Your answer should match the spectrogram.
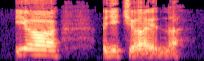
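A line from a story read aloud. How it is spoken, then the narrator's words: Miserable nasal drone. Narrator (Russian): прогудел в нос несчастный третьекурсник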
